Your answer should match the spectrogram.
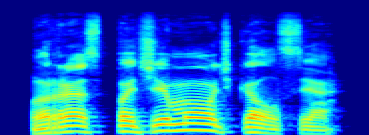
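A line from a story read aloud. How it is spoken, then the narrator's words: Grumbled through gritted teeth. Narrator (Russian): сквозь зубы проворчал клоп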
